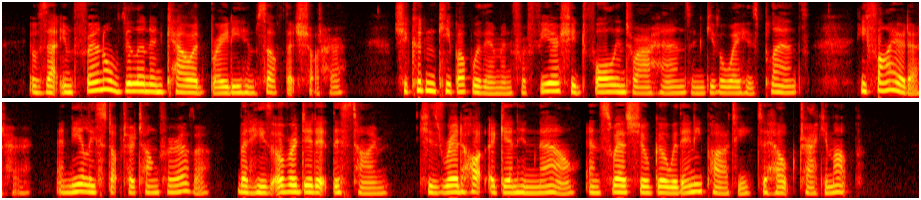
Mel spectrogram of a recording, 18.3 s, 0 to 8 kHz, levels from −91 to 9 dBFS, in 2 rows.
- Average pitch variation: No, narrow, 2.3 semitones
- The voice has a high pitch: Yes, high, 195 Hz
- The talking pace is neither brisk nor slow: No, fast, 215 wpm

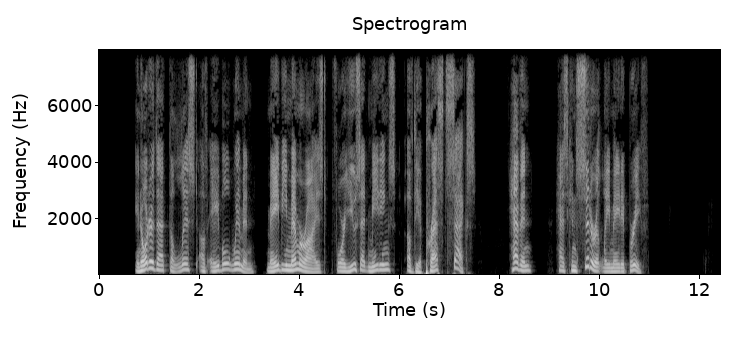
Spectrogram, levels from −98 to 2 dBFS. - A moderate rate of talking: No, slow, 120 wpm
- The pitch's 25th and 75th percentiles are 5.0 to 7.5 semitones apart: Yes, wide, 5.5 semitones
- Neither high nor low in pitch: Yes, medium, 155 Hz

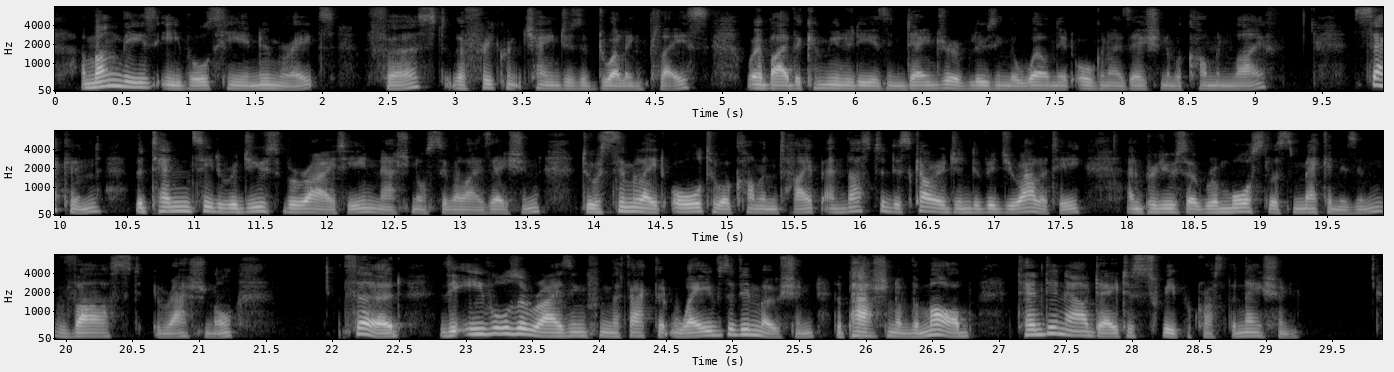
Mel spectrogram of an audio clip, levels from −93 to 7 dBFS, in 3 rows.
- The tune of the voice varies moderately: Yes, average, 3.4 semitones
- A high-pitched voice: No, low, 120 Hz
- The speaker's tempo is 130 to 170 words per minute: Yes, average, 165 wpm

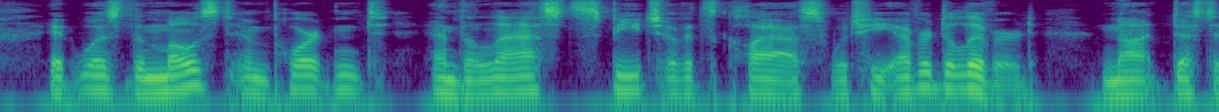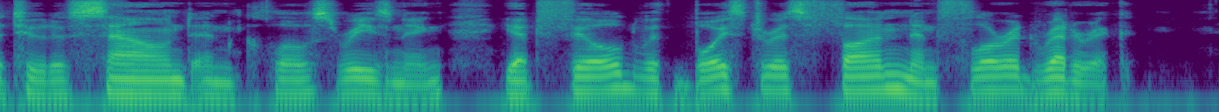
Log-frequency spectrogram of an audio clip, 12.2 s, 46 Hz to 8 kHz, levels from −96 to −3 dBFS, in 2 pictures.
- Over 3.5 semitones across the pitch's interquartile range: No, average, 3.2 semitones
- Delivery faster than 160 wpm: No, average, 155 wpm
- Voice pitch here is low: Yes, low, 110 Hz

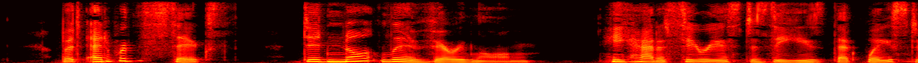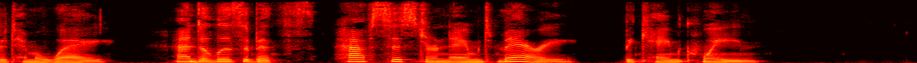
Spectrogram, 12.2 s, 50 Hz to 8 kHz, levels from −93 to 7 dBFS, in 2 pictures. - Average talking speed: No, slow, 125 wpm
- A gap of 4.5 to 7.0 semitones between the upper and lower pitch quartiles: Yes, average, 5.2 semitones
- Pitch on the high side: Yes, high, 205 Hz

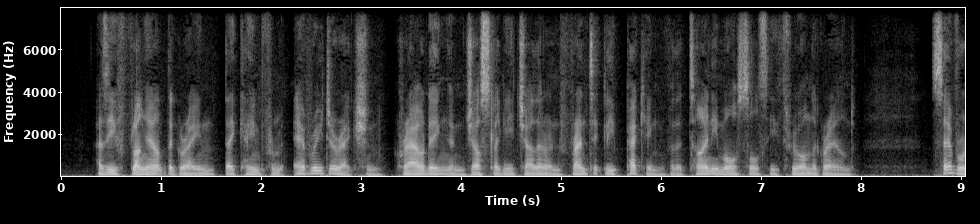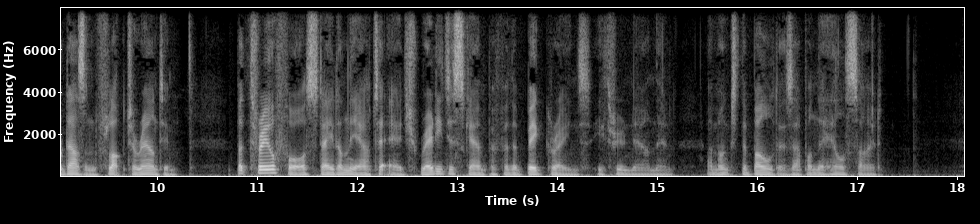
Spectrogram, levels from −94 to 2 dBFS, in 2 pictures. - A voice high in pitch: No, very low, 85 Hz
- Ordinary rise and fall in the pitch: Yes, average, 4.2 semitones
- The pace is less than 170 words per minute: No, fast, 205 wpm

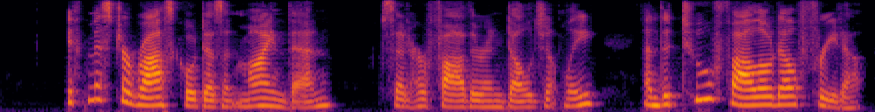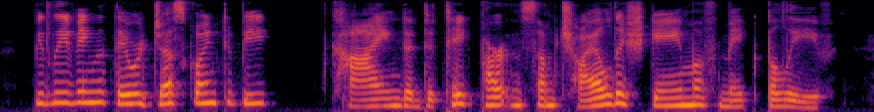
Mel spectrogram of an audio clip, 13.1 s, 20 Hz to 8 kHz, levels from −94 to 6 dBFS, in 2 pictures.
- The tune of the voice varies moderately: No, wide, 5.8 semitones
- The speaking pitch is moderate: No, high, 205 Hz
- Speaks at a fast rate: No, average, 160 wpm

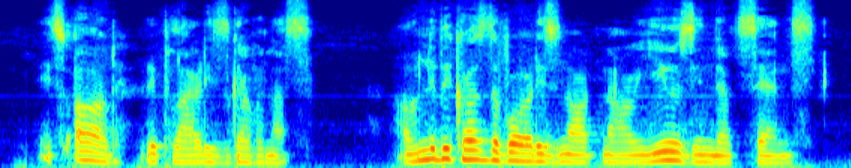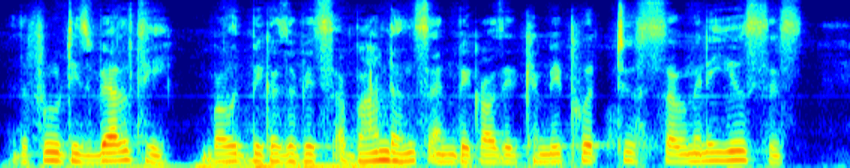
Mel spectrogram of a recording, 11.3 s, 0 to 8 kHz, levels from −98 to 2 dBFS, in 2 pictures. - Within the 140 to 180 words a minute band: No, average, 195 wpm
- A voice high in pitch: No, low, 130 Hz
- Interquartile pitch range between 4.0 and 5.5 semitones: No, average, 2.9 semitones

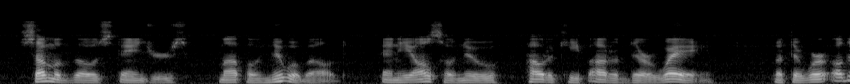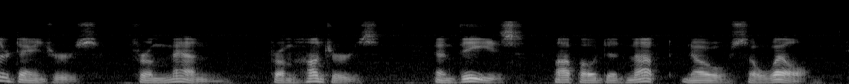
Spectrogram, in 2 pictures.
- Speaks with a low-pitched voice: Yes, very low, 95 Hz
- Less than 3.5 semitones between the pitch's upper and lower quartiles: No, average, 4.6 semitones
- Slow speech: Yes, slow, 125 wpm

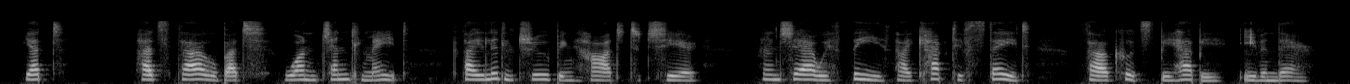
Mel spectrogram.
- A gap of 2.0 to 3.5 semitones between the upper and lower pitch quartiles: Yes, average, 3.2 semitones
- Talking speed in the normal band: No, slow, 115 wpm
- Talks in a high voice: Yes, high, 210 Hz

